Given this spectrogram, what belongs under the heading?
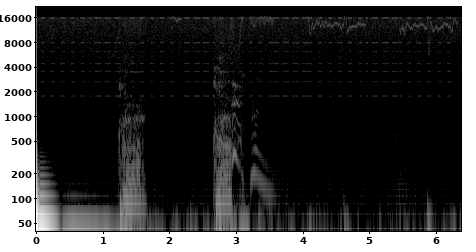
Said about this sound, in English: Let me clear my throat a little bit here.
